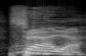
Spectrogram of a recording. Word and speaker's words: Australia: 어, 역시 R 발음은 흐리는 게 맞아요. Australia.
